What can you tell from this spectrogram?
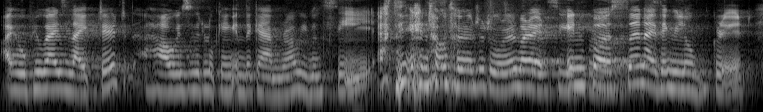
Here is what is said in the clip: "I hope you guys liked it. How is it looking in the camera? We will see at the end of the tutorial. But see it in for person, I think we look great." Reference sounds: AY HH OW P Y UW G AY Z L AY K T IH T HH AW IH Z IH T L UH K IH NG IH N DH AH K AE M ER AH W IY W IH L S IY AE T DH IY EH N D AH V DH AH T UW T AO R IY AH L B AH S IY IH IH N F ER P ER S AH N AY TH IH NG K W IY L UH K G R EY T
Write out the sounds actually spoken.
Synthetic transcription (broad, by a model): AY HH OW P Y UW G AY Z L AY K T IH T HH AW IH Z IH T L UH K IH NG IH N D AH K AE M ER AH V IY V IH L S IY AE T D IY EH N D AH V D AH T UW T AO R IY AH N B AH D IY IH IH N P P ER S AH N AY T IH NG K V IY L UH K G R EY T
